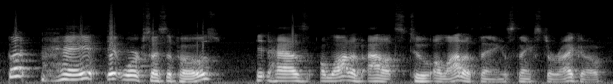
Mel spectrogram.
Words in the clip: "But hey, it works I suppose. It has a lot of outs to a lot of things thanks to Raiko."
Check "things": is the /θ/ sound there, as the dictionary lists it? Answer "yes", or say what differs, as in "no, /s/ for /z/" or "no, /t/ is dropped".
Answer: yes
